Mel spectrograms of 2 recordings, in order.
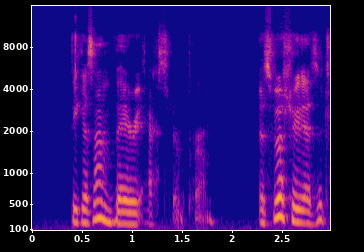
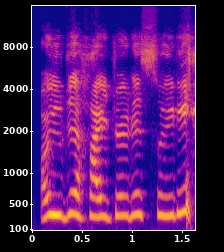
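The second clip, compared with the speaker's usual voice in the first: louder, higher mock-concerned nana; hammed-up nana concern, pitched up; imitated nana; 6 semitones higher, 6 dB louder than usual. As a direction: play a fussing grandmother asking after a child. Acts out nana's worried question.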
